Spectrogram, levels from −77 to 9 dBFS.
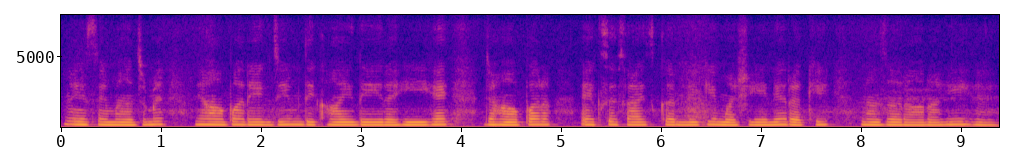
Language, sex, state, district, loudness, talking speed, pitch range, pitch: Hindi, female, Rajasthan, Jaipur, -15 LUFS, 140 wpm, 190-205 Hz, 195 Hz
